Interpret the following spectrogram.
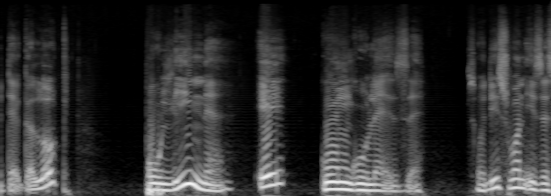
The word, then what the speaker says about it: congolaises: Pauline et Justine sont congolaises. Pauline et Justine sont quinoises. Okay? So when you take a look, Pauline est congolaise. So this one is a silent, but you write it.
